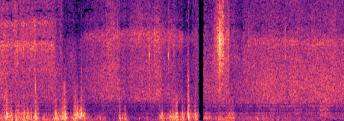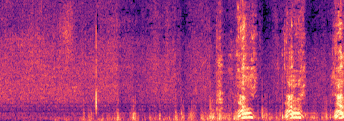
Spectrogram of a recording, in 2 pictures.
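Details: A dog on the sandy beach at Three Cliffs Bay, Wales, barks in short bursts at the start, falls quiet through steady wind noise, then lets out a quick run of sharp, harmonic barks near the end.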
